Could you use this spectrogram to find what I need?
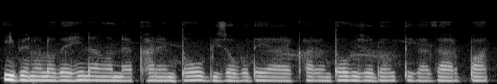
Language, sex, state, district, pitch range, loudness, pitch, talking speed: Chakma, female, Tripura, Unakoti, 175-185 Hz, -18 LUFS, 180 Hz, 190 wpm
